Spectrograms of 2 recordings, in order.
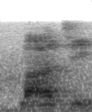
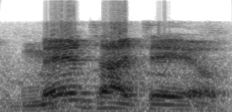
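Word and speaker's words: Manti Te'o: Manti-Teo. Manti! What did I say? Monty. What's close? Monte. Well, here's the guy. Manti-Teo. Now we've got it right.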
